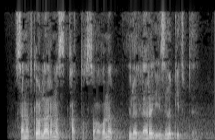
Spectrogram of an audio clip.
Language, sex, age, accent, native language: Uzbek, male, 25-34, Navoiy, Uzbek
